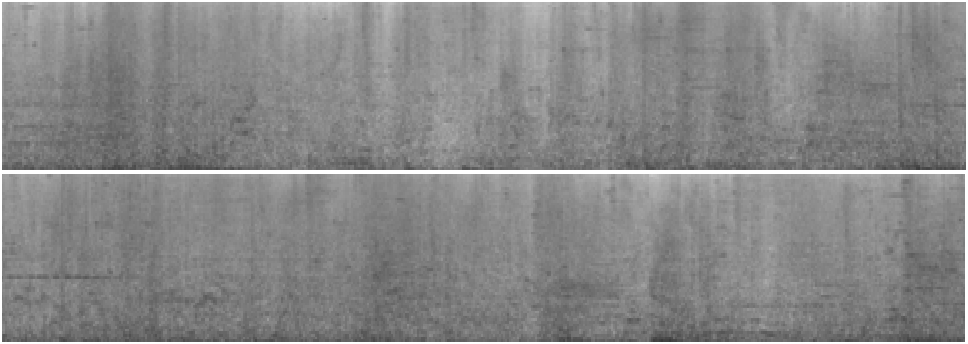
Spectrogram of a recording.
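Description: Magic spells blast and crackle in a busy fight.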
